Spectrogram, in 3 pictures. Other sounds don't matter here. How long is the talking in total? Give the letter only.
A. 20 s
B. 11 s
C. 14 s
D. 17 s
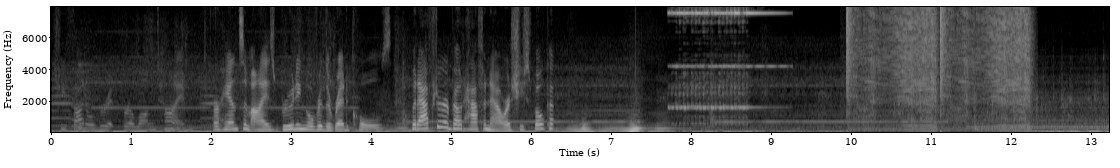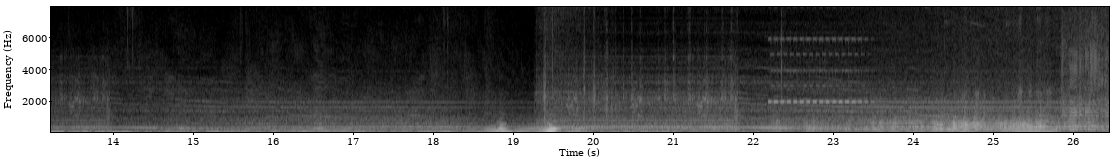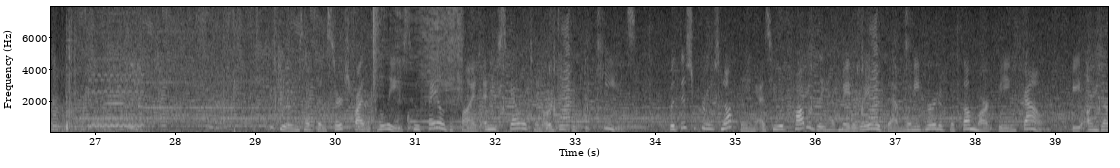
D.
